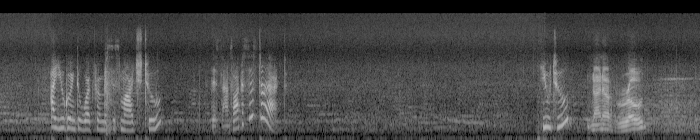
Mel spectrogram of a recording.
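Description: Young women talk with each other close by.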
